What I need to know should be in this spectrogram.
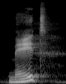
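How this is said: It is said in a British accent. "Can I hear a British accent?"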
